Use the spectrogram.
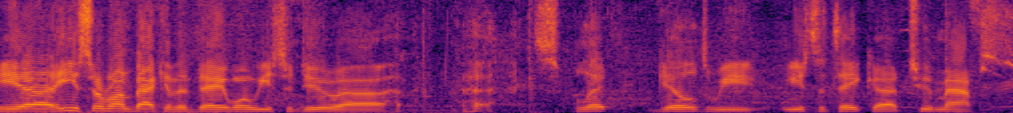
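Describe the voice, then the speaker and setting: At a fairly quick pace and medium pitch, a man talks with fairly even intonation amid noticeable background noise. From Puerto Rico. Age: 40s. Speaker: gaming guild leader. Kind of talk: casual interview.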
